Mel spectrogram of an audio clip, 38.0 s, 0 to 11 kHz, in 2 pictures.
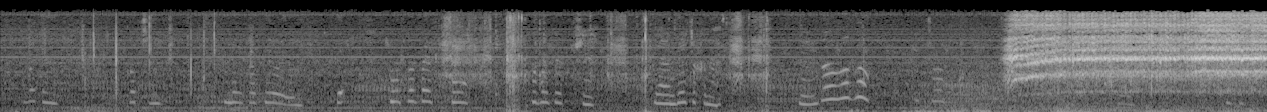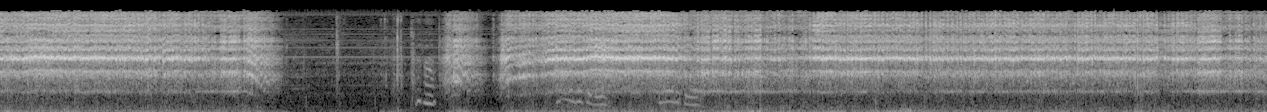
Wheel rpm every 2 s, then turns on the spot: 0, 0, 0, 10, 0, 0, 0, 60, 160, 160, 160, 60, 10, 120, 160, 160, 160, 160, 160.
6-8 22-24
